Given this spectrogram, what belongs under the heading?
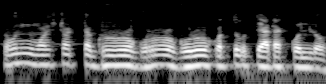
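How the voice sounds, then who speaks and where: A man improvising a story aloud, rambling with many fillers and pauses. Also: mid-range voice, steady tone, warm tone.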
